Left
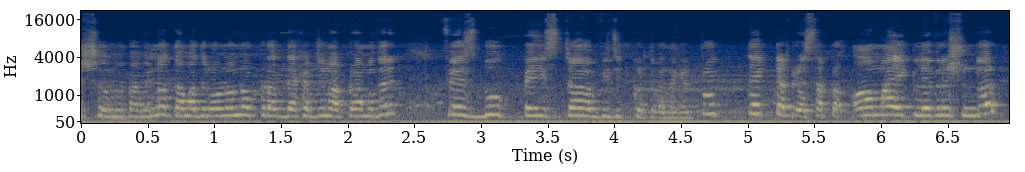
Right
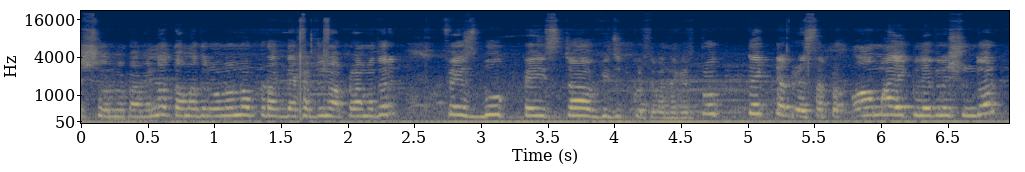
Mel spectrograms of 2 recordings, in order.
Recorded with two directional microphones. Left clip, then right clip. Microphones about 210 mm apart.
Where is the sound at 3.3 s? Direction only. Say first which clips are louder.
Right 3 dB; 35° left (ahead or behind).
